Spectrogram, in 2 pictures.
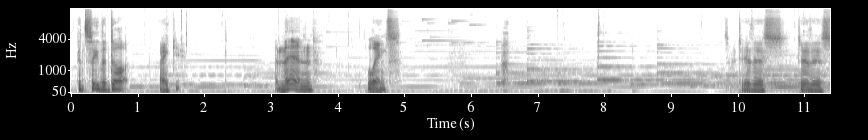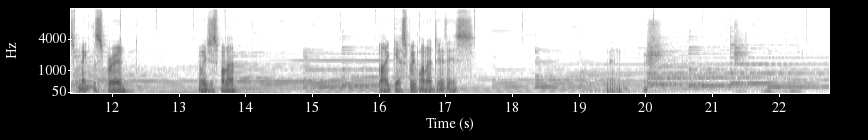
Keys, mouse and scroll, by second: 1.2 alt+middle click, 1.7 alt+click, 2.8 scroll down 2, 3.1 alt+click, 7.3 click, 8.2-9.5 drag, 10.3 click, 11.5 click, 12.7 click, 13.7 click, 14.9 click, 16.0 click, 17.5 click, 18.7 alt+middle click, 19.2 click, 20.9 click, 21.7 alt+click, 22.4 click.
